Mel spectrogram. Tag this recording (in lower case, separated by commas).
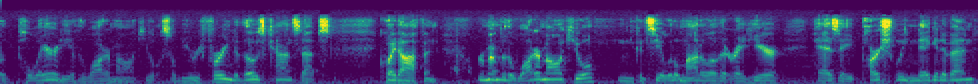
speech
